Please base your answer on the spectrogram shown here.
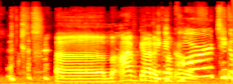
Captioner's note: laughing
